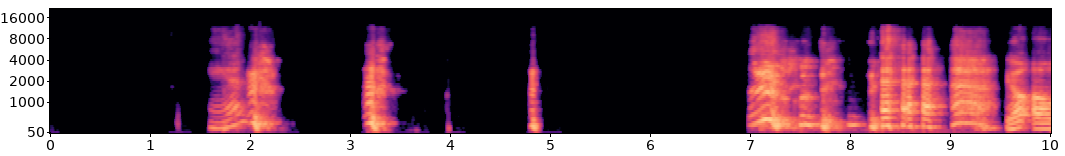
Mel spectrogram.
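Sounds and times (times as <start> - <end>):
speech: 1.6 - 2.3, 3.2 - 3.4, 9.6 - 10.0
person coughing after something went down the wrong way: 3.2 - 3.6, 7.0 - 8.3.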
